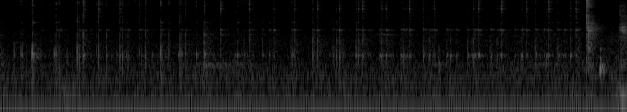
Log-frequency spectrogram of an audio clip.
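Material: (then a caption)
Glass. A small, hollow, empty bowl-shaped candle holder covered in colored glass mosaic tiles, with a metal-trimmed rim, is held in the hands and tapped with long painted fingernails. The steady, rapid, light clicking taps are bright and dry, dying away almost at once. A few sharper, louder taps come near the end.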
